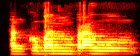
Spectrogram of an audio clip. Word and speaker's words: Tangkuban Perahu: How do you pronounce it, Patrick? Well, it's Tangkuban Perahu Mountain. Tangkuban Pero Mountain.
